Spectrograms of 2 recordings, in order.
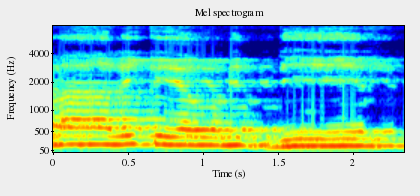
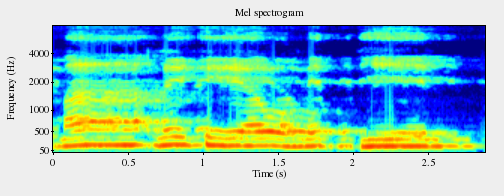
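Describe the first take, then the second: First: The first vowel of Maliki is short. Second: The first vowel of Maliki is long.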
